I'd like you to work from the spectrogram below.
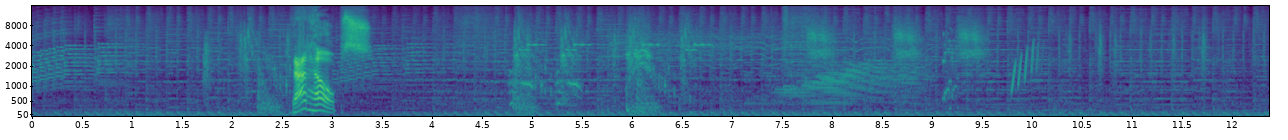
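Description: Wing smash attacks in Castlevania: Symphony of the Night, with one loud crashing impact followed by several fainter whooshing hits and game music running underneath; a person speaks briefly.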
